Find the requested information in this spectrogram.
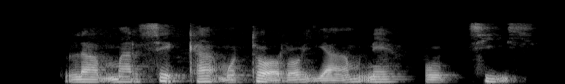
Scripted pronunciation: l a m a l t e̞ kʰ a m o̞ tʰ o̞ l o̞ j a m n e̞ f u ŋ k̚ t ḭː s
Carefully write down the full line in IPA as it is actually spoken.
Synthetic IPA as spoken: l a m a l s e̞ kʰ a m o̞ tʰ o̞ ɾ o̞ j a m n e̞ f u ŋ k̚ t͡s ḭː s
